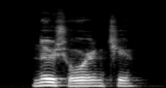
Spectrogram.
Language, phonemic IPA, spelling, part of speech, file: Dutch, /ˈnøshorᵊɲcə/, neushoorntje, noun, Nl-neushoorntje.ogg
- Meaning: diminutive of neushoorn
